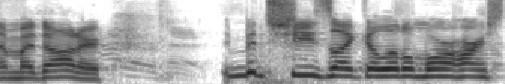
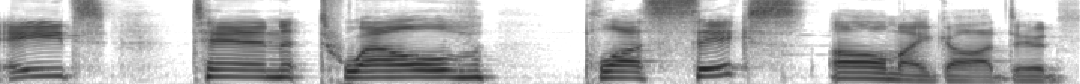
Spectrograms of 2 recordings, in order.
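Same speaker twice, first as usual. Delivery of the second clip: usual speaking voice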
